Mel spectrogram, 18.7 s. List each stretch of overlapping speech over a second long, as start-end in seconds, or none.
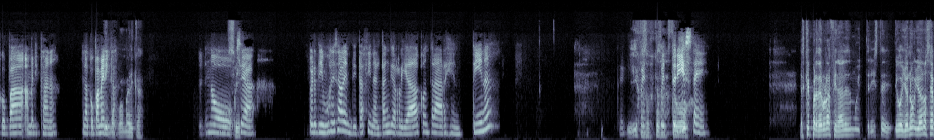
12.6-13.8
